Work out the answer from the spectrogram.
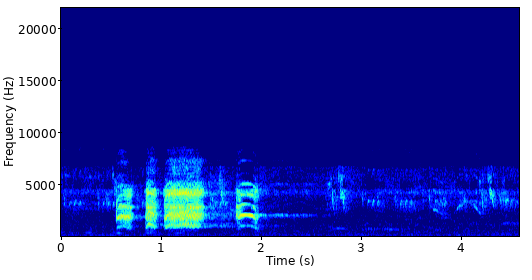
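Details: Crowing red junglefowl at a trapping site where a decoy rooster lures wild birds in. A rasping crow of short choppy bursts swells into a longer note and ends in a clipped syllable, then soft distant birdsong follows.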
